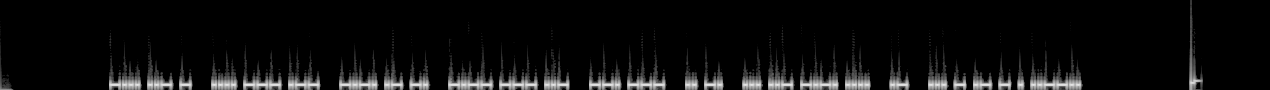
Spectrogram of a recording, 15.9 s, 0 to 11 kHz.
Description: Morse code, heard as a keyed tone, about 32 wpm, 700 Hz. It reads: BUT HOW CAN YOU GO IN SUCH A STATE?
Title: Sentences from Top 1000 Words - Review Part 2 - 30wpm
